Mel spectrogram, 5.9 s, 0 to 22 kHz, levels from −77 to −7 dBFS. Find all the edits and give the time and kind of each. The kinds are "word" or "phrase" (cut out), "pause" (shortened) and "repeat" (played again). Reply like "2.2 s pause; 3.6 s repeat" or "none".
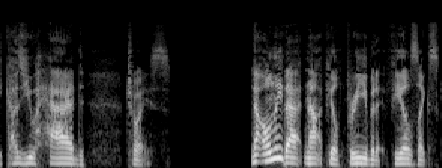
1.6 s word; 3.8 s word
